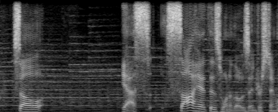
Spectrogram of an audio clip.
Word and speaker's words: Sahith: last name so yes sahith is one of those interesting ones I always say siah that's the fast way to say his name but I'm pretty sure sure it's sahith and I think it's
